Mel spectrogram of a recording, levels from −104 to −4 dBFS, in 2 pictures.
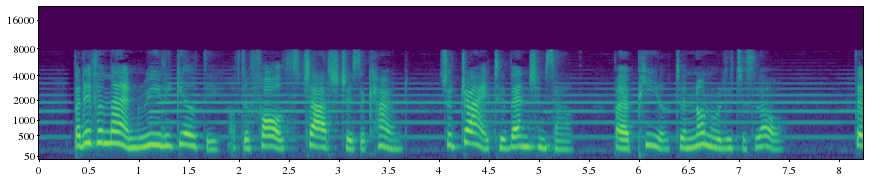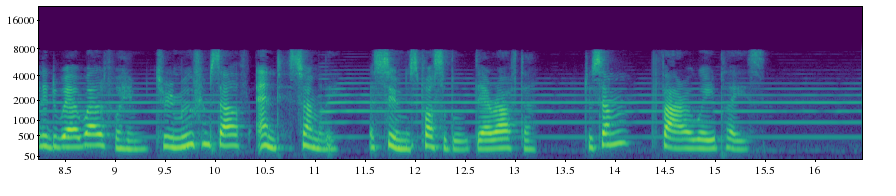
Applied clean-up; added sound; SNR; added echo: none; Trumpet; 18 dB; none.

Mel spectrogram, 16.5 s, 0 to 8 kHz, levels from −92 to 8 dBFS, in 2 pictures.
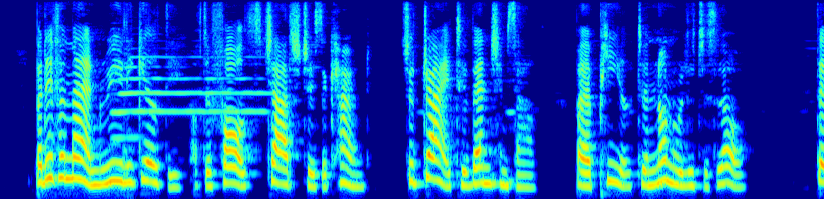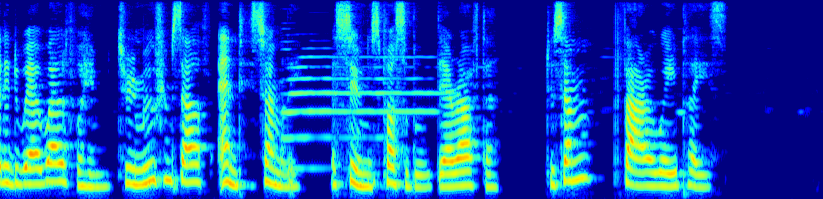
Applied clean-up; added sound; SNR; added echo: classical method Wiener filter.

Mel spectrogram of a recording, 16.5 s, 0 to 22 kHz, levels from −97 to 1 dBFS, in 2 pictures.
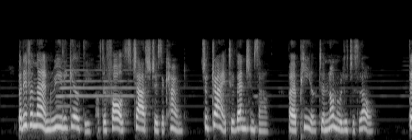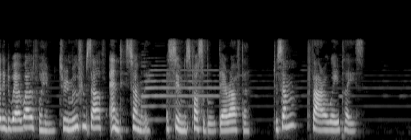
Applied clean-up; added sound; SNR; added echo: classical method log-MMSE.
